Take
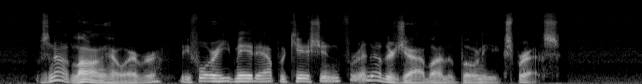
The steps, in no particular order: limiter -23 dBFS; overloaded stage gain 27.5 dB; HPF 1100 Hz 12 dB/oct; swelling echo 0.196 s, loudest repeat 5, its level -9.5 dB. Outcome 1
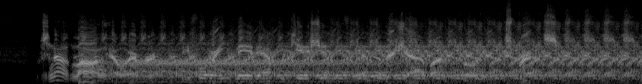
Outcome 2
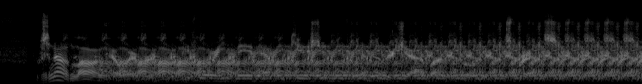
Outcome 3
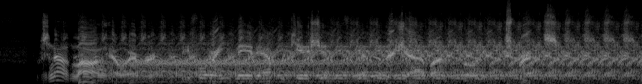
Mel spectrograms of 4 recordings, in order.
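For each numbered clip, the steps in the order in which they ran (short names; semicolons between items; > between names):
HPF > overloaded stage > swelling echo > limiter; swelling echo > limiter > HPF > overloaded stage; HPF > overloaded stage > limiter > swelling echo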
